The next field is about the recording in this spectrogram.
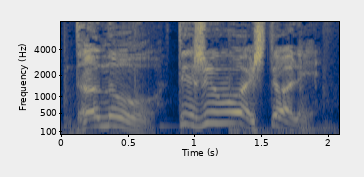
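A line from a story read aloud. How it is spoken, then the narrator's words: Chuckling. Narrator (Russian): хохотнул последний, кто приземлился в лодку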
